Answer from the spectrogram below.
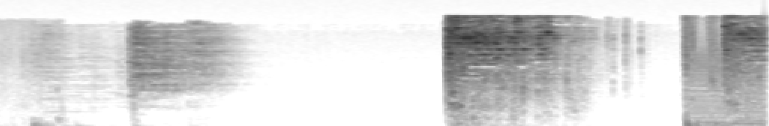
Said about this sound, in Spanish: Por eso estábamos escuchando cristales rotos.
